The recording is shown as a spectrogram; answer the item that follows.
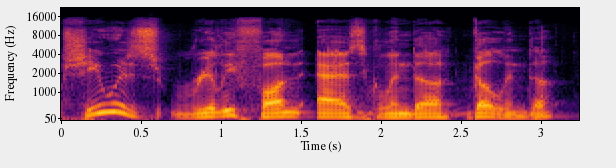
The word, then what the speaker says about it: Galinda: She was really fun as Galinda. The gut is silent.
